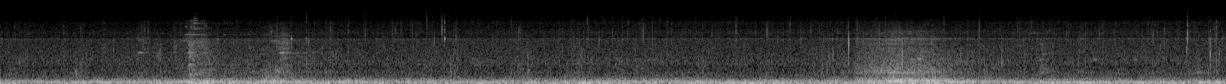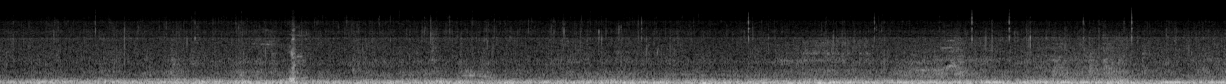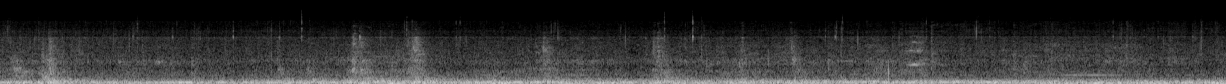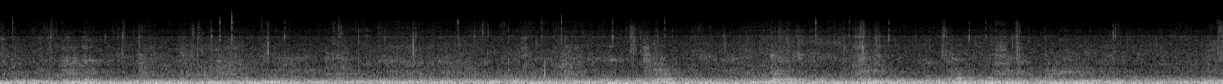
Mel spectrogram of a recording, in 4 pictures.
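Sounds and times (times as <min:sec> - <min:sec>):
train wheels rumbling on rail: 0:00.0 - 0:49.0
clicks and knocks from train cars: 0:20.2 - 0:49.0.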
